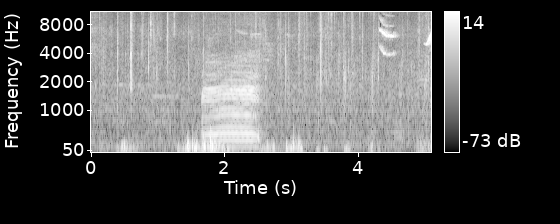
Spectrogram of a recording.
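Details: Tame cattle crossing open countryside toward green fields in the morning: one clear moo of under a second amid low rustling and footstep-like thumps, with brief bird chirps near the end.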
